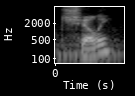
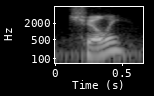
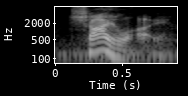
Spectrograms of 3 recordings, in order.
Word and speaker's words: Chili: they look at that name and they say chili you guys have a town called chili and i go no it's pronounced chai lai and i get i get looked at like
